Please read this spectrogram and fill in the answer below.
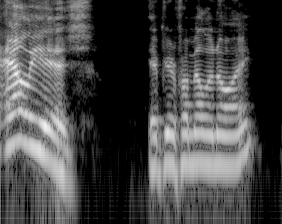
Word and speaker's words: Illinois: You know what an alley is if you're from Illinois. You don't pronounce the S at the end of Illinois.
